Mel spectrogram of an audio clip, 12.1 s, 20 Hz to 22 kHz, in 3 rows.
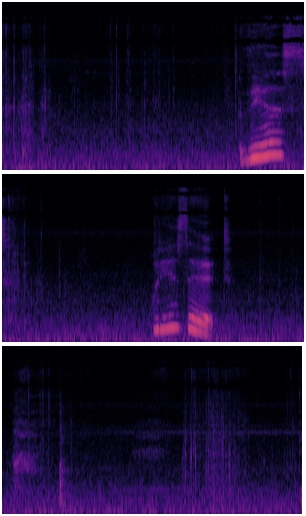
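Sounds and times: plastic pouch rustling: 0.0 - 5.1, 10.3 - 12.0.

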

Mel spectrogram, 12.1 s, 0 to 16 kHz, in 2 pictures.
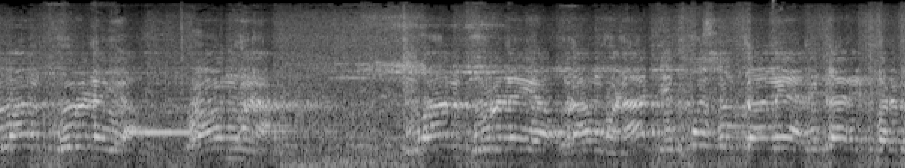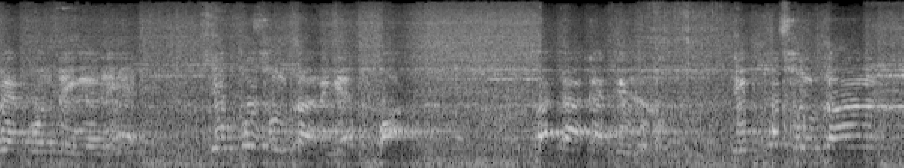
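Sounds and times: man speaking through microphone: 0.0 - 12.0.

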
